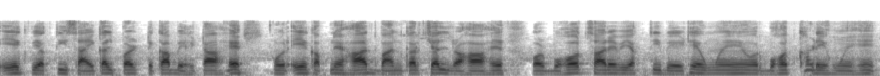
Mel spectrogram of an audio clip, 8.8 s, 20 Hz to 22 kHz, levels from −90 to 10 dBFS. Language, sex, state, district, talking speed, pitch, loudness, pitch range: Kumaoni, male, Uttarakhand, Uttarkashi, 185 wpm, 130 Hz, -17 LUFS, 120-135 Hz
